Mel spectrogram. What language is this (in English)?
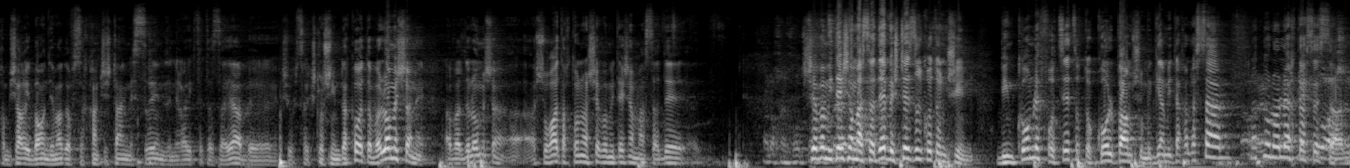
Hebrew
